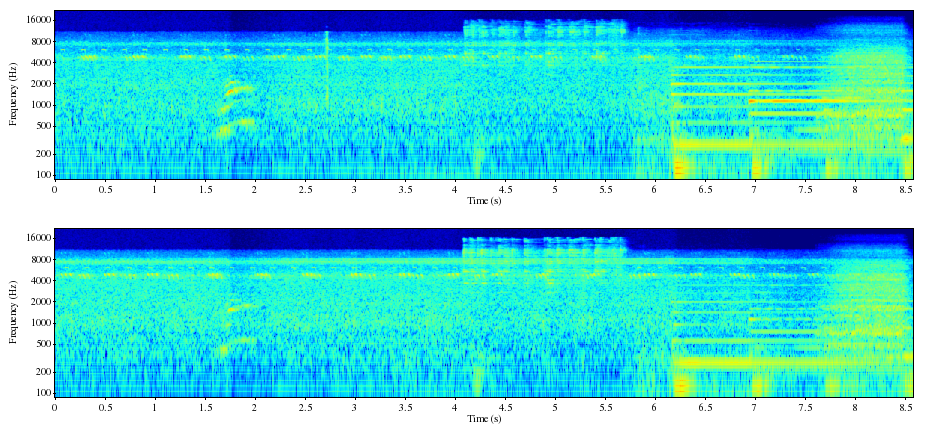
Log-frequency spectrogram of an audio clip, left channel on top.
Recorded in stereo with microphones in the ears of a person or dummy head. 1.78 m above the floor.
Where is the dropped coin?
65° right (ahead or behind), 3.5 m.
